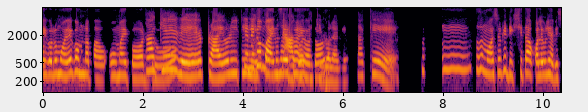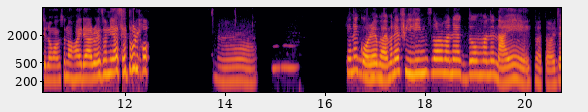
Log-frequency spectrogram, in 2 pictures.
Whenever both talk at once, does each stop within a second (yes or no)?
no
